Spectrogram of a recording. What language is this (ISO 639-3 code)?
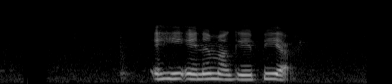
sin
